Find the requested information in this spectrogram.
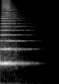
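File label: brass trumpets B; Miroslav Vitous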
